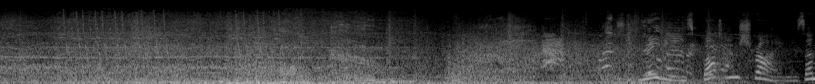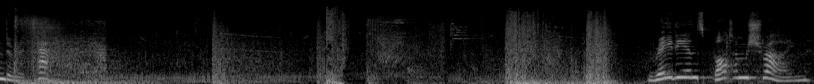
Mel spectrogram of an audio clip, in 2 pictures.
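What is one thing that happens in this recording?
Magic blasts and clashing weapons crackle and whoosh in a busy fight.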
